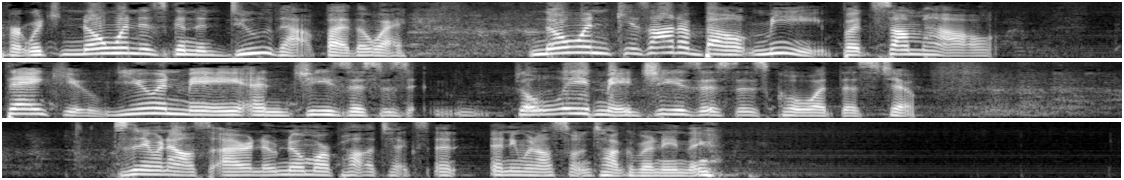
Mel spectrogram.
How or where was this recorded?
live audience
